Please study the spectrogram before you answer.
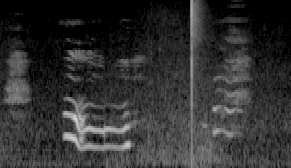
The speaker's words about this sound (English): You slapped me down there.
